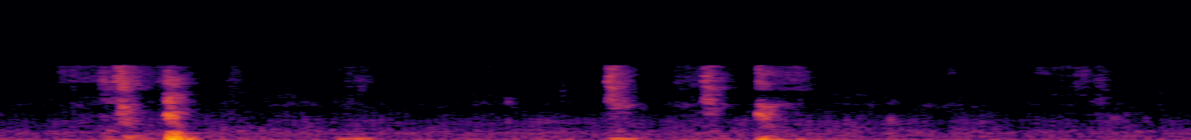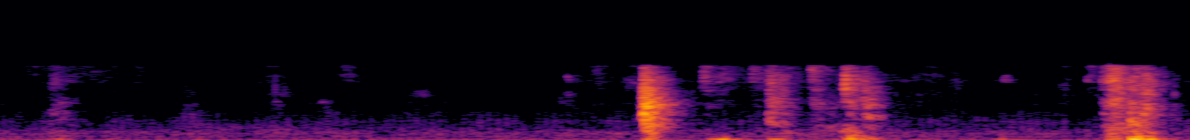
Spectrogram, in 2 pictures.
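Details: Affectionate three-and-a-half-month-old female kittens, Michi and Ubu, rescued from a sweltering attic and cared for at a Kagoshima cat shelter. A steady low purring hum runs throughout, broken by sharp clicks and knocks.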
